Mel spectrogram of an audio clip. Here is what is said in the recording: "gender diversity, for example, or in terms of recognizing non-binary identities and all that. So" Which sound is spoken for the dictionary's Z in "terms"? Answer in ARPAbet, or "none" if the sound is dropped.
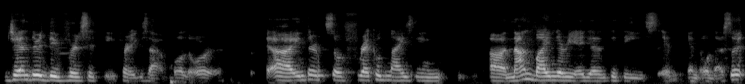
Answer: S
